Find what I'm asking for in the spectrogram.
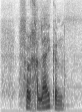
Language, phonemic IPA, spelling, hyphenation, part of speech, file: Dutch, /vər.ɣəˈlɛi̯.kə(n)/, vergelijken, ver‧ge‧lij‧ken, verb, Nl-vergelijken.ogg
- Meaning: to compare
